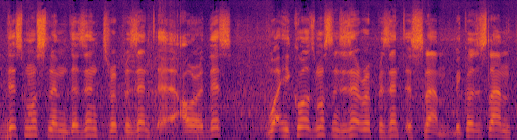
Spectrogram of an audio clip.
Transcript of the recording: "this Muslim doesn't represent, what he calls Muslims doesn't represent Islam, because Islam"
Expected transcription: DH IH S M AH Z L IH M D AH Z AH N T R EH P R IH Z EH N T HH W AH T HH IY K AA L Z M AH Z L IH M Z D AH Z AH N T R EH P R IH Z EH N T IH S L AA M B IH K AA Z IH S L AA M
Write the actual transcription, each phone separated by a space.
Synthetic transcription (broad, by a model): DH IH S M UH S L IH M D AH Z AH N T R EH P R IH Z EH N T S W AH T HH IY K AA L Z M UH S L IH M D AH Z AH N T R EH P R IH Z EH N T IH S L AA M B IH K AA Z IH S L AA M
